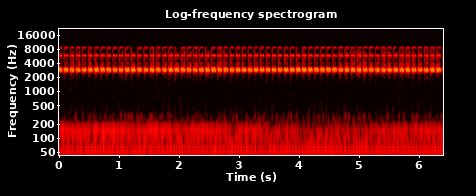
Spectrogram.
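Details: Long-tailed tree cricket singing a steady, clear ringing trill, a pure high tone made of rapid, evenly spaced pulses that run without a break, with faint overtones above and a quiet low hum beneath.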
